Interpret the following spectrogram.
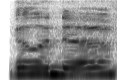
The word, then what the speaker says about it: Villeneuve: Villeneuve. Is that how you pronounce it?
